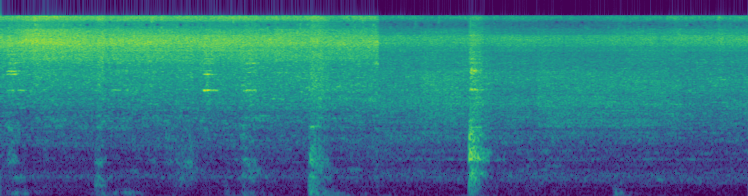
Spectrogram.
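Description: Chopped pumpkin sizzling in a hot kadai over a wood fire, with a few clinks and scrapes of a steel plate against the pan, the sharpest about four and a half seconds in.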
